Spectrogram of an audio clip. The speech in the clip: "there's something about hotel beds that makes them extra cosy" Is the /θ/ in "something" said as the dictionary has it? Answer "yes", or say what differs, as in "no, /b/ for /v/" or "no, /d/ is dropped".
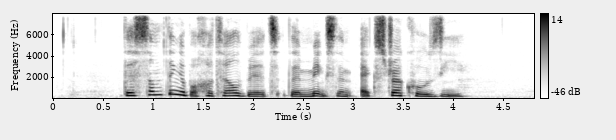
yes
